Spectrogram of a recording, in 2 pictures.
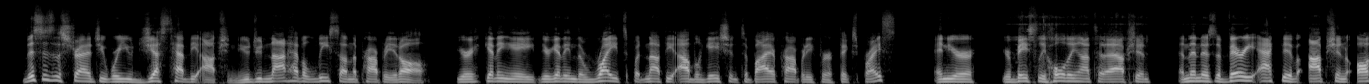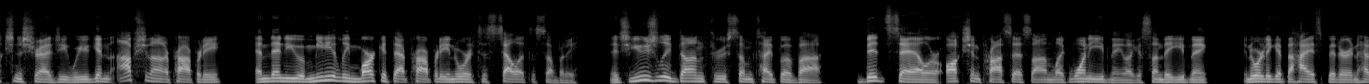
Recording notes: This was a live class recorded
